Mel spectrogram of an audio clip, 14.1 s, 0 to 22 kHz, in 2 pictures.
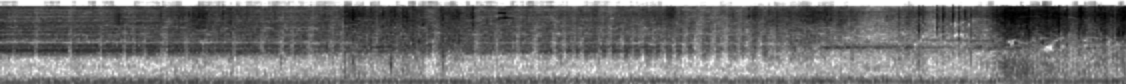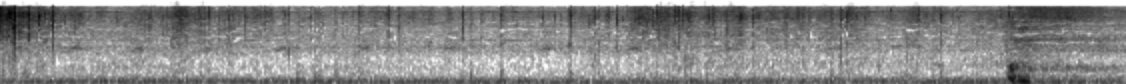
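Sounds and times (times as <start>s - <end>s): leaves and twigs rustling: 0.5s - 14.0s
twigs snapping: 1.2s - 3.2s, 4.6s - 13.4s.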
